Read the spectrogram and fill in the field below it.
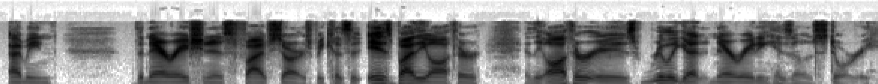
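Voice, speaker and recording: A man's voice: mid-range voice, pushed and bright, clean tone, no room sound, dull audio. A young adult man giving a casual, rambling book review, full of fillers and restarts.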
